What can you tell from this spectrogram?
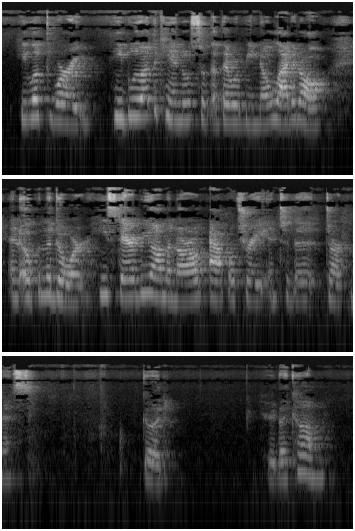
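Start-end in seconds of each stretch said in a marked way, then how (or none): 8.4-10.3 low, hushed, relieved murmur. A man stares from an open door into the darkness: low, relieved voice. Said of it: "he said in a low, relieved voice".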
